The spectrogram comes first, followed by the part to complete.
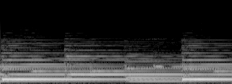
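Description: Electronic keyboard played in a piano voice: a slow, gentle melody over held chords, with a new note struck about every half second or so and each left to ring.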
